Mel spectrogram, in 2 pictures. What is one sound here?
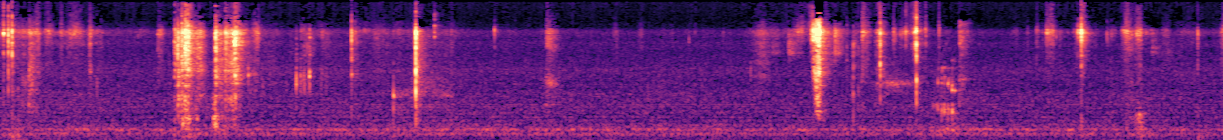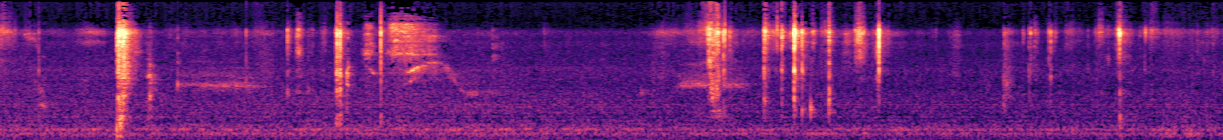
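Paper rustles and crinkles as hands handle a sheet.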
